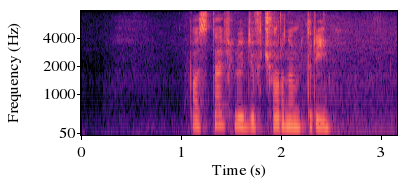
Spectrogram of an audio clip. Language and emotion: Russian, neutral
